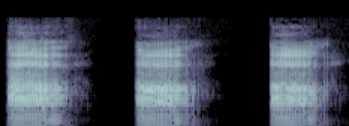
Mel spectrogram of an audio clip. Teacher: note que es una vocal abierta, porque debemos de abrir nuestra mandíbula. De hecho, es de las más abiertas.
